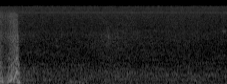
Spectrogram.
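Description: A brief rustle of handling noise on a handheld microphone at the very start, then near silence: room tone.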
